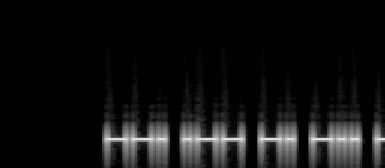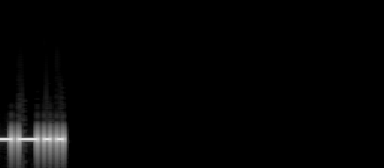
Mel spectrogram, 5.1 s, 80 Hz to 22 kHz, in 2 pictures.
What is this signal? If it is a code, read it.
Morse code, heard as a keyed tone, about 28 wpm, 700 Hz. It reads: GWNDZ
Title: Code Groups - 5 Letters - 28wpm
